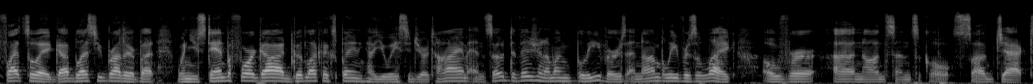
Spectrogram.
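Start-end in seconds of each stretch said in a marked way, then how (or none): none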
